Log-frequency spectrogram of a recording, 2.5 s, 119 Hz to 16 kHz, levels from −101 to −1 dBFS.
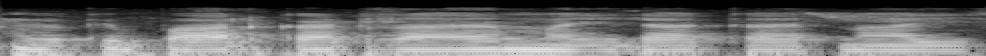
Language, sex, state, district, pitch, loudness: Hindi, male, Jharkhand, Sahebganj, 105 Hz, -24 LUFS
